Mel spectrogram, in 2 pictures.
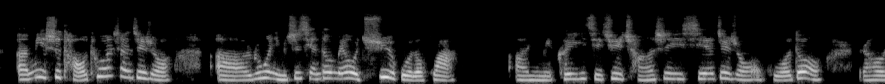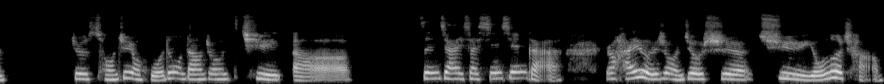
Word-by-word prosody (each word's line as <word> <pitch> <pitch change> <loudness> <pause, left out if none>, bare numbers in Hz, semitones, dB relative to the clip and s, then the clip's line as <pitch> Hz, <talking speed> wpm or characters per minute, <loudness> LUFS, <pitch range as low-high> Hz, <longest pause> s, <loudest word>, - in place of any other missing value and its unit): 呃， 230 0 +2
密 330 +2 0
室 320 +1 +2
逃 200 -7 0
脱， 370 +9 0
像 355 -5 -2
这 300 -3 +2
种 205 -5 -1 0.4
呃， 200 -1 +1
如 265 +6 0
果 300 -1 +3
你 250 - +1
们 210 - +2
之 275 +5 -2
前 270 -3 -3
都 285 +1 +2
没 260 - +1
有 275 -2 +6
去 335 - +4
过 215 -6 +2
的 190 0 +3
话， 195 -1 -2 0.6
啊， 205 -1 -3
你 200 0 -1
们 195 0 -2
可 245 -1 0
以 245 - 0
一 - - -1
起 250 -4 -3
去 250 +2 -1
尝 210 -2 -4
试 265 +3 -3
一 250 - -3
些 255 0 -2
这 275 0 0
种 210 -2 -3
活 200 -2 -1
动。 230 -3 +3 0.3
然 200 0 -6
后， 205 - 0 0.7
就 255 - 0
是 245 - +1
从 225 -2 -2
这 290 +5 -1
种 250 -5 +2
活 195 -3 -1
动 280 +1 0
当 235 -1 +1
中 240 -1 -2
去， 230 -5 +2
呃， 185 -3 -1 0.7
增 275 -1 +1
加 260 -2 +1
一 - - -3
下 260 0 -2
新 270 +3 -2
鲜 290 +1 0
感。 - - -3 0.4
然 265 +1 -3
后 - - -7
还 265 +3 +2
有 295 -6 +6
一 - - +2
种 245 -4 0
就 255 -1 +4
是 235 -2 +1
去 250 -8 0
游 200 +2 +4
乐 300 +1 +6
场。 275 - -7
245 Hz, 235 characters per minute, -19 LUFS, 215-275 Hz, 0.7 s, 有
